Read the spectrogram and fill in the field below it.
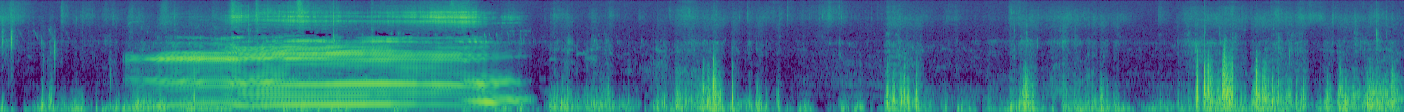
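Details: Cow on a field in Ireland gives one long, drawn-out moo of about four seconds, a deep voiced tone that swells and then falls away, followed by choppy rustling and gusty noise.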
